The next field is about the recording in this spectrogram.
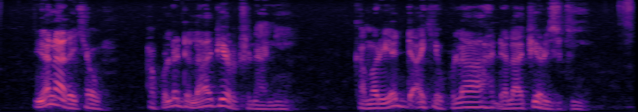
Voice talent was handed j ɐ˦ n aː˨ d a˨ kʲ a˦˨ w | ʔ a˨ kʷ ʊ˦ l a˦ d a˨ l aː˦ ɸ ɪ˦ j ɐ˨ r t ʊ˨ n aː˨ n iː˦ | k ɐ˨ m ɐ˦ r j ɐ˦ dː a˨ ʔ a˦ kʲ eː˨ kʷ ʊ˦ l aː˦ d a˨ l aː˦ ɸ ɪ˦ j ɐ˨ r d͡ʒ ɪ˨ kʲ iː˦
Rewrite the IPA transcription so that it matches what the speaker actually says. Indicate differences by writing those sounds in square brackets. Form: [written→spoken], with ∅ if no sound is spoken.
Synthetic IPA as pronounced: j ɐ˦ n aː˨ d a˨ kʲ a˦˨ w | ʔ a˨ kʷ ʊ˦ l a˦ d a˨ l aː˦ ɸ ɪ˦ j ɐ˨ r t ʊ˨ n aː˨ n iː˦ | k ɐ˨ m ɐ˦ r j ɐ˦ dː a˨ ʔ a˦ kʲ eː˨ kʷ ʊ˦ l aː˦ d a˨ l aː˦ ɸ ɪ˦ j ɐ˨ r d͡ʒ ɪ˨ kʲ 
